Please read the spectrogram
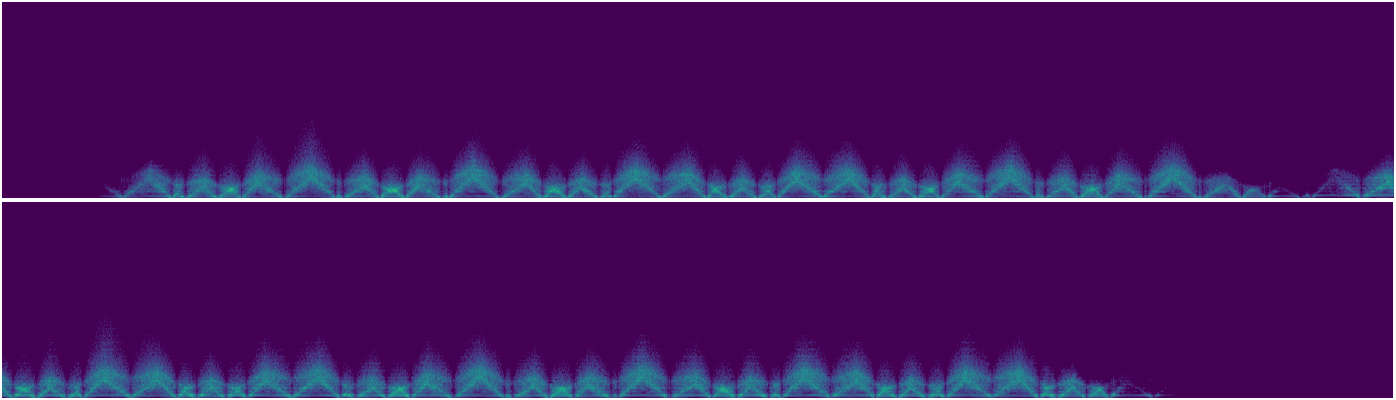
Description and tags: A synthesizer with a talkbox effect applied.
